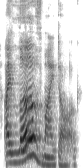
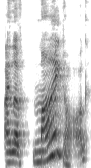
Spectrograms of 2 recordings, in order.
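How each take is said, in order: First: The word love carries the emphasis. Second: The word my carries the emphasis. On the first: The feeling is more than liking. "I don't just like her, I love her" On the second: Another person's dog is not loved as much. "Maybe I don't love your dog"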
